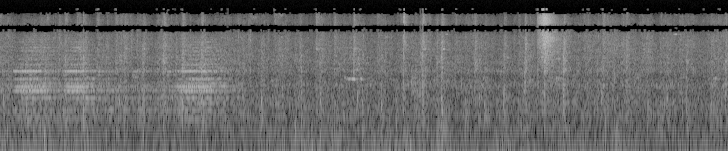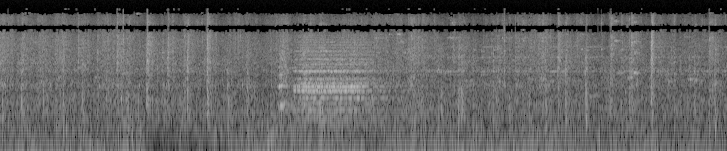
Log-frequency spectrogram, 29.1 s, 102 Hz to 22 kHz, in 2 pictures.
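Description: Passenger train rolling along the track with a steady rumble of wheels on rail. The locomotive's multi-tone air horn sounds in a few blasts near the start and once more about 20 seconds in.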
